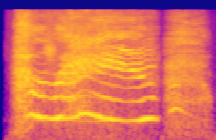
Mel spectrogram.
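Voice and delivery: high-pitched joyful hooray; delighted cheer. Acted. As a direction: burst out with delight. Friend agrees to help, she cheers.

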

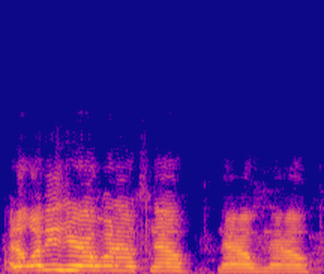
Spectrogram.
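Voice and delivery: loud pleading panic; frightened pleading. Real, not acted. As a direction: beg to get out now. Begging to leave the game.

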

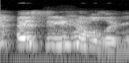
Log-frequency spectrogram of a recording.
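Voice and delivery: normal talking voice

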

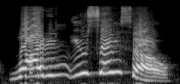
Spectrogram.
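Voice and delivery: high loud cheerful outburst; delighted. Acted. Sheep to Sheepdog, loud happy relief. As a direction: burst out in relief.

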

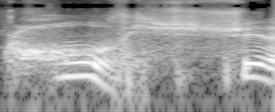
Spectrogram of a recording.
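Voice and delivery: slow, high drawn-out amazement; awestruck. Real, not acted. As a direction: stretch it out in awe. Awed at game.

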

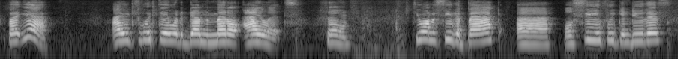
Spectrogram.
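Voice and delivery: muffled behind full head mask; through a latex mask. Real, not acted. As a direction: voice dampened by rubber mask. Seen 2: Full latex head mask covers mouth throughout the labelled words.

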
